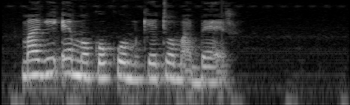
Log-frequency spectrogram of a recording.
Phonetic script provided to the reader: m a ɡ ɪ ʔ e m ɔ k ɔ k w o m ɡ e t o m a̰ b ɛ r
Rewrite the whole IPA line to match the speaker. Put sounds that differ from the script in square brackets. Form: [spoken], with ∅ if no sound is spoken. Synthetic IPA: m a ɡ ɪ ʔ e m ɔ k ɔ k w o m [k] e t o m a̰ b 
